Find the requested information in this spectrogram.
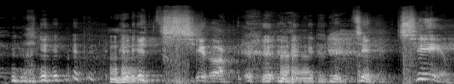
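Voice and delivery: amused, laughing through the question. Acted. Shopkeeper laughs at the strange visitor, laughing. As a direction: chuckle as you ask.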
